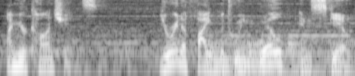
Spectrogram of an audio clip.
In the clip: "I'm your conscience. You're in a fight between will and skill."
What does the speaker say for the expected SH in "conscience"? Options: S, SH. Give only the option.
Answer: SH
